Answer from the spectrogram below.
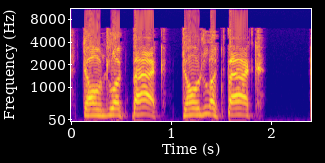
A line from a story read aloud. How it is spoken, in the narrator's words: another voice bellowing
